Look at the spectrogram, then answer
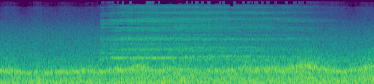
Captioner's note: beast shrieks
